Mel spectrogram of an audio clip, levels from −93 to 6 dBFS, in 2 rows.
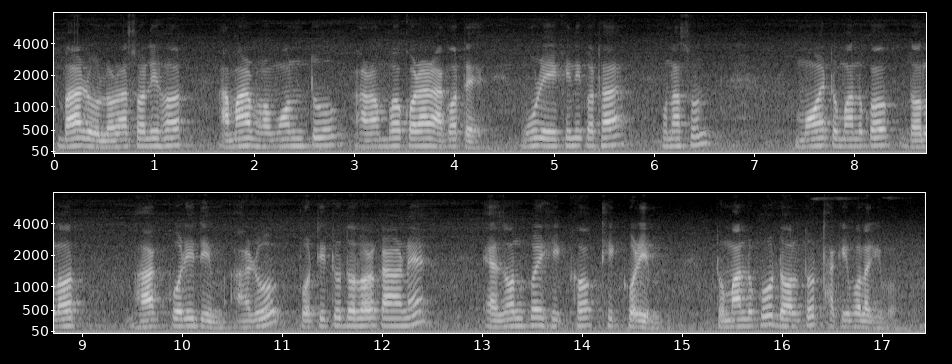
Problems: constant background noise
